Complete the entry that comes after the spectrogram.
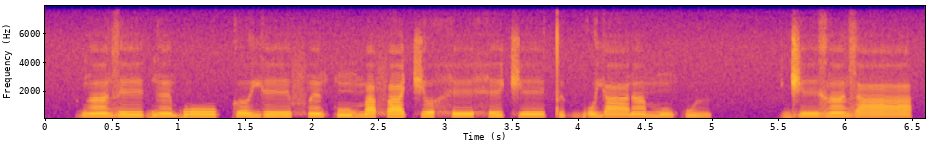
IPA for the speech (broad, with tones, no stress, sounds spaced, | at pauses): ɡ ã˨ z eː˧ ɡ ɛ̃˨ ɓ oː˦ k ə˨˦ j eː˧ f ɛ̃˨ k ũ˧ m a˦ f a˦ t͡ʃ ə˦ h eː˧ h e˦ t͡ʃ eː˨ t ɨ˦ ɡ͡b o˧ j aː˨ ɾ ã˧ m ũ˧ kʷ ɨ˦˨ | d͡ʒ eː˨ ɣ ã˧ z aː˨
